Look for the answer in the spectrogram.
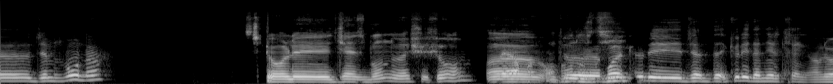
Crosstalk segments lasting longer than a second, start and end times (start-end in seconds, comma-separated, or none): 4.9-6.3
